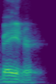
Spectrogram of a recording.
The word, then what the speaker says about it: Bader: today I'm joined with David and is it Bader or B or how do you pronounce it you got it Bader Bader okay sweet and I got some great news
